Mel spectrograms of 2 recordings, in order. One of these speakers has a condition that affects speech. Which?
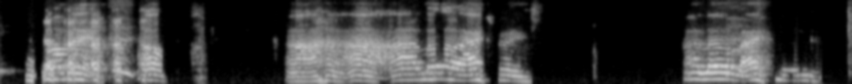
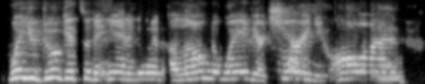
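The first: ALS; bulbar onset, affecting throat area; progressing very slowly; answers relayed by another speaker.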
